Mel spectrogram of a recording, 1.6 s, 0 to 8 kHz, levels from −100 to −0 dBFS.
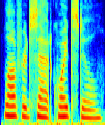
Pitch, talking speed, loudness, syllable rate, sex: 205 Hz, 150 wpm, -15 LUFS, 4.1 syllables/s, female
